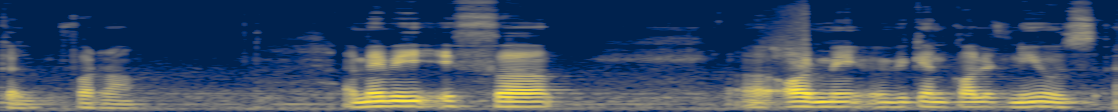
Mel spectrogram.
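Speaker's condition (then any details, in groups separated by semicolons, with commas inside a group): No condition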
